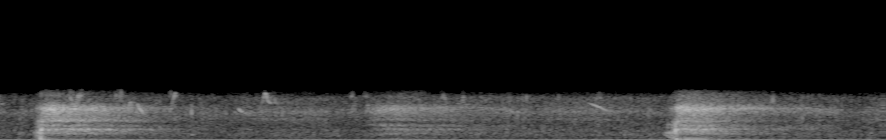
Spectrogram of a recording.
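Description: River water running through a shallow riffle, with two louder swishing rushes of water, each fading over about a second, about five seconds apart.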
